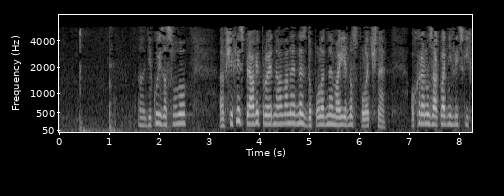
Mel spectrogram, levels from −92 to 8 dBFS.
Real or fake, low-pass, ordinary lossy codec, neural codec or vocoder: real; 7.2 kHz; MP3, 24 kbps; none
